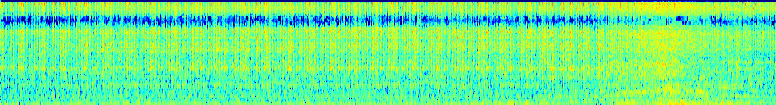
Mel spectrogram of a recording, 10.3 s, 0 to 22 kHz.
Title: Z17DTR astra rough idle, strange idle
